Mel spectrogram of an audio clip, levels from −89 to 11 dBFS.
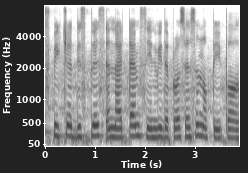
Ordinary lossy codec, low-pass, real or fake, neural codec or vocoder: none; none; fake; codec, 16 kHz, 6 kbps, DAC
